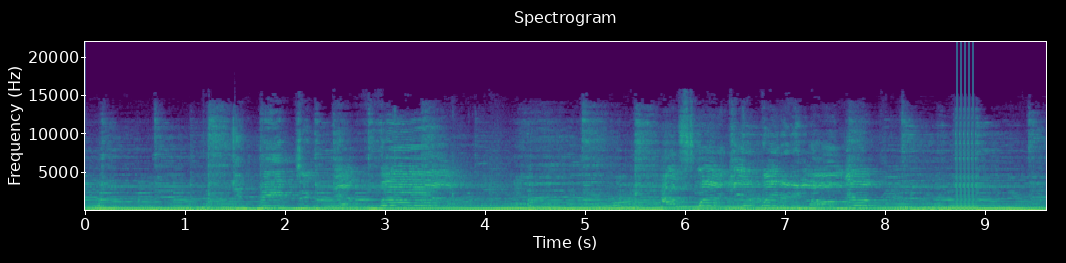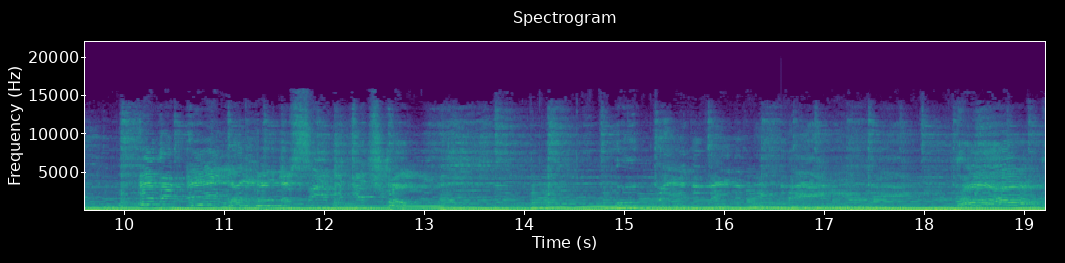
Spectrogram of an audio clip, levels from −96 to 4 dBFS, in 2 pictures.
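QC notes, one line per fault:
6.02–6.08 s and 11.45–11.50 s, frames out of order: in each spot two neighbouring blocks of about 23.2 ms, one frame apiece, play swapped. You hear a brief garbled flutter. Unlike a dropout, no time goes missing.
8.72–8.92 s, system hang loop: a single 40 ms piece of audio repeats exactly five times, producing a steady buzz at 25 Hz while the hardware keeps cycling its buffer during a freeze. The repeats are identical copies, not a varied stutter, and the timeline afterward continues without a gap.
16.57 s to end, doubled audio track: a full-band second copy runs around a second behind and about 5 dB quieter, most likely from a second, slower capture path. Unlike an echo or reverb, it has no decay and no room colour, and it cuts in abruptly.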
